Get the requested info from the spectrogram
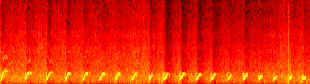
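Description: An animal's chirping call, a short note that rises sharply in pitch, repeated steadily about three to four times a second and growing a little quicker and lower near the end, over the steady rush of a stream.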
